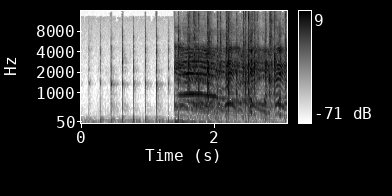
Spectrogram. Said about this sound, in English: By the way, Terrific T did a fantastic job last week, so I want to give you the golf clap.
